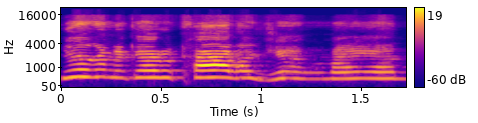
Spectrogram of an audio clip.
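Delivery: very high-pitched put-on voice. Retelling being told to go to college after high school: impersonating his mom. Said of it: "my best impersonation of my mom".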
